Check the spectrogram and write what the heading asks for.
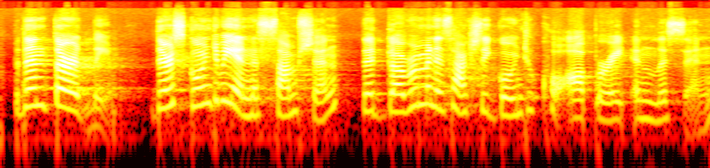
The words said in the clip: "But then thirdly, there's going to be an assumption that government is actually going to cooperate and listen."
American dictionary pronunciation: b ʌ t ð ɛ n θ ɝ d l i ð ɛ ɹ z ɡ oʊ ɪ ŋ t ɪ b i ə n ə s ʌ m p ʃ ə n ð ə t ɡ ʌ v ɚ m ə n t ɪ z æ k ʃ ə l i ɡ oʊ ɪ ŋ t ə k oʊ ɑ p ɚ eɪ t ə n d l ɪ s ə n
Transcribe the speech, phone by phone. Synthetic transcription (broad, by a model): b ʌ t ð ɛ n θ ɝ d l i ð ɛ ɹ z ɡ oʊ ɪ ŋ t ɪ b i ə n ə s ʌ m p ʃ ə n ð ə t ɡ ʌ v ɚ m ə n t ɪ z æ k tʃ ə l i ɡ oʊ ɪ ŋ t ə k oʊ ɑ p ɚ eɪ t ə n l ɪ s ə n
